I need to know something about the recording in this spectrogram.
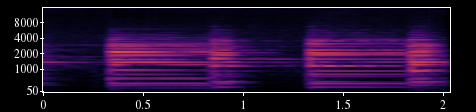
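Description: Silent-film-style solo piano accompaniment: chords struck in a steady rhythm, a strong chord about once a second followed by a shorter one, each fading before the next.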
